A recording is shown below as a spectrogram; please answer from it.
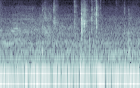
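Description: Trading cards being handled: a few faint, soft clicks and slides as a card is slid off the stack and laid down on a wooden table, over a low steady hum.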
